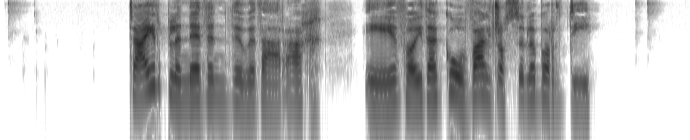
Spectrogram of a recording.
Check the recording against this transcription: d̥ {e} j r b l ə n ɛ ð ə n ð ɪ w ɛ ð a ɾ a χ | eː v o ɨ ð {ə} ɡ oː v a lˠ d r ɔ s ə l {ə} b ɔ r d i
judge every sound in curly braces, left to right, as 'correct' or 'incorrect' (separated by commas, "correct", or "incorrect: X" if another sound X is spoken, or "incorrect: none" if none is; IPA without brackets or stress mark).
incorrect: a, incorrect: a, correct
